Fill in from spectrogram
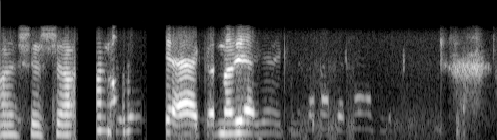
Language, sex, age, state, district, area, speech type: Dogri, female, 30-45, Jammu and Kashmir, Udhampur, rural, conversation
